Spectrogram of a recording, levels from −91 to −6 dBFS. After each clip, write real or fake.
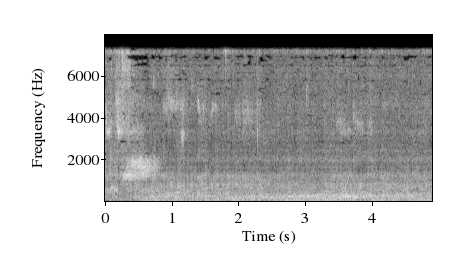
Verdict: fake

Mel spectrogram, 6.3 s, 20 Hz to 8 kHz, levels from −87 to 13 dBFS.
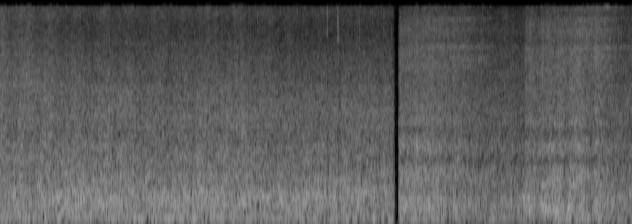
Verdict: real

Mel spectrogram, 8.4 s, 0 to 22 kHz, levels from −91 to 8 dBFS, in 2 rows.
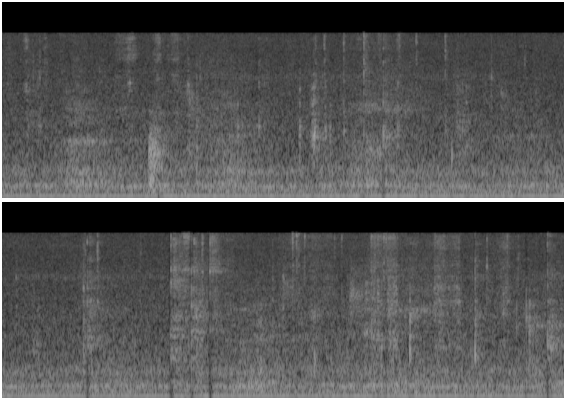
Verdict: real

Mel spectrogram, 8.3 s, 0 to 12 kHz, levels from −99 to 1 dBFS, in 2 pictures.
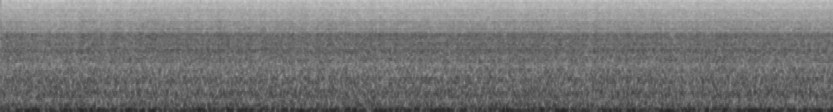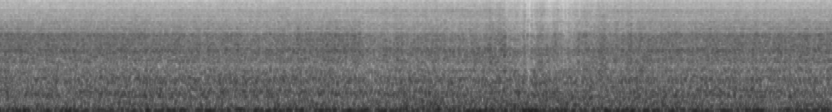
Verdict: real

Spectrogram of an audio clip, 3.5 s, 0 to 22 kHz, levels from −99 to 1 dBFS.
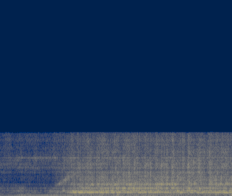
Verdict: fake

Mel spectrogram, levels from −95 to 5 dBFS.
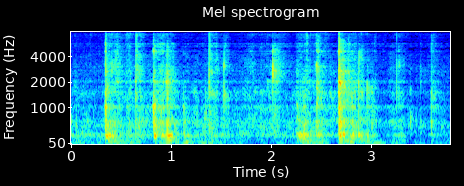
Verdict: fake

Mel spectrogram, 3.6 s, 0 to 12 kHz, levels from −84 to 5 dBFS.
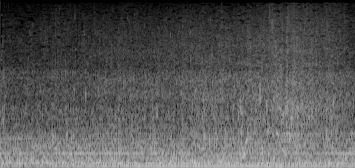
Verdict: real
